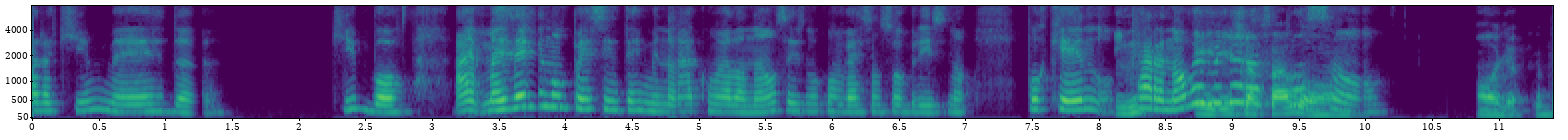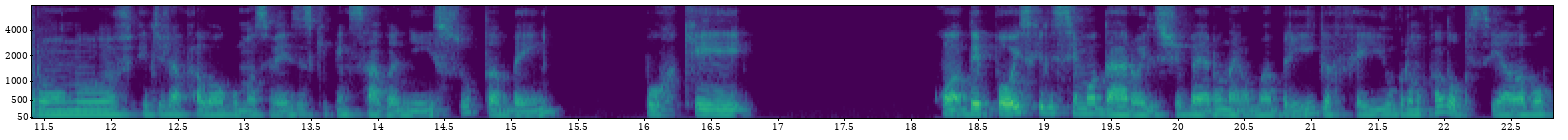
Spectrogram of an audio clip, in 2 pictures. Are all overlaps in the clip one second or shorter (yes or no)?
no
